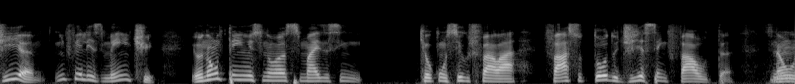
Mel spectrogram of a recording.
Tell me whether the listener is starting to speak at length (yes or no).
no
